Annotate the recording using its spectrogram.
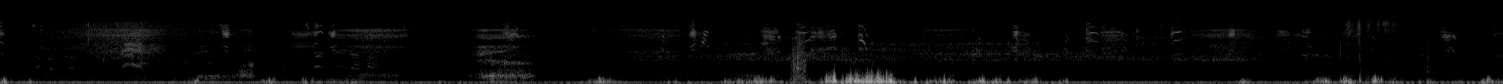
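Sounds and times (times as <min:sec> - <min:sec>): rumble on microphone: 0:00.0 - 0:11.0, 0:12.2 - 0:15.0
steady low hum: 0:00.0 - 0:13.4
birds chirping: 0:00.0 - 0:13.5, 0:14.1 - 0:15.0.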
